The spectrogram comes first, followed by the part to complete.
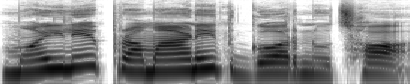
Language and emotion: Nepali, neutral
